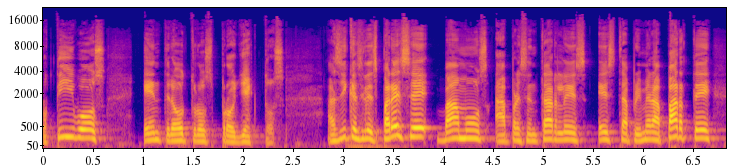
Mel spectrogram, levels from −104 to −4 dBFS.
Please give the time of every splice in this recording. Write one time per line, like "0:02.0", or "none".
none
